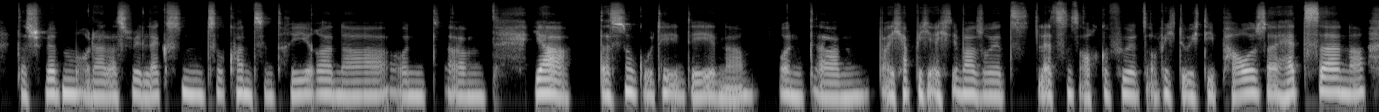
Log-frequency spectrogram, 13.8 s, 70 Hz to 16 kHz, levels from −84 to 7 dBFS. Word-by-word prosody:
das 160 -4 -1
Schwimmen 170 +1 +5
oder 155 -2 -2
das 150 0 -1
Relaxen 160 +1 0
zu 170 - -1
konzentrieren, 165 0 0
ne, 160 +1 -1
und, 155 -3 -2 0.2
ähm, 150 -2 -2 0.4
ja, 160 -4 +6 0.3
das 150 -4 +1
ist - - +6
'ne 185 -2 +5
gute 160 +3 -3
Idee, 80 - -1
ne? 75 - -1 0.2
Und, 160 -5 0
ähm, 150 +1 -1
weil - - -2
ich 155 - -1
habe 175 - +1
mich 165 - 0
echt 155 -3 -1
immer 170 -2 +2
so, 155 0 -3
jetzt 155 -1 -5
letztens 160 +2 -1
auch, 140 - -5
gefühlt, 160 -1 -2
als - - -7
ob 150 +4 -8
ich 160 -5 -2
durch 150 -3 -2
die 165 - -3
Pause 170 +4 +1
hetze, 180 +4 +4
ne? 175 +1 +2
160 Hz, 165 wpm, -23 LUFS, 150-170 Hz, 0.4 s, ja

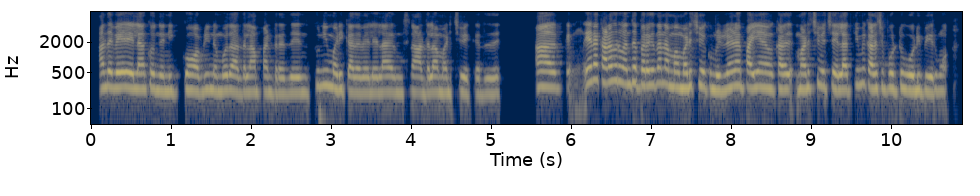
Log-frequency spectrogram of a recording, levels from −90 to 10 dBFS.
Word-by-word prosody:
அந்த 265 +1 +2
வேலையில்லாம் 250 -1 +4
கொஞ்சம் 225 -3 -1
நிக்கும். 225 +2 -2
அப்பிடின்னும்போது 225 0 -2
அதெல்லாம் 215 0 -4
பண்றது. 205 -1 -3 0.2
துணி 280 +1 -3
மடிக்காத 225 -3 -1
வேலையிலாம் 210 +1 -2
இருந்துச்சுனா 210 +1 -6
அதெல்லாம் 210 +1 -2
மடிச்சு 205 +2 -8
வைக்கிறது. 195 0 -7 0.6
அ - - +6 0.3
ஏ - - -12 0.2
ஏன்னா 370 +2 +5
கணவர் 335 0 +4
வந்த 320 +2 +1
பிறகு 285 0 +2
தான் 310 -1 +1
நாம் 260 -2 +1
மடிச்சு 265 +3 -1
வைக்க 255 -2 -2
முடியும். 225 0 +1
இல்லன்னா 280 +2 +2
பையன் 250 -1 +2
கல 240 - +4 0.2
மடிச்சு 245 +4 -1
வச்ச 265 0 -6
எல்லாத்தையுமே 255 +6 0
கலச்சி 245 0 +2
போட்டு 245 0 0
ஓடி 230 +1 +2
போயிருவான். 220 +1 -3
235 Hz, 195 wpm, -23 LUFS, 215-260 Hz, 0.6 s, அ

